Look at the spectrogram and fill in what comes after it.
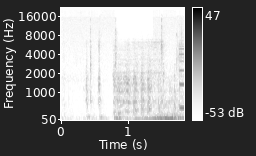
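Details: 2015 Ford Taurus that cranks but won't start with no codes: starting fluid sprayed into a vacuum port gives a few cranking chugs, then it catches and idles, ruling out ignition and pointing to a fuel delivery fault.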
